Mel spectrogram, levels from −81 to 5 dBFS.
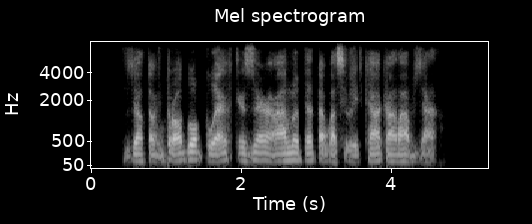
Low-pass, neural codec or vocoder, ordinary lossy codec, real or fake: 7.2 kHz; codec, 16 kHz, 0.5 kbps, FreqCodec, larger model; Opus, 24 kbps; fake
